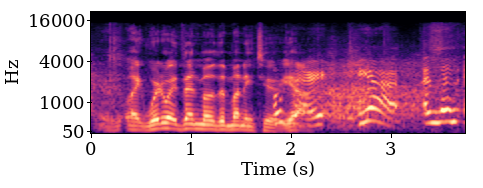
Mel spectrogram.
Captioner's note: laughter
